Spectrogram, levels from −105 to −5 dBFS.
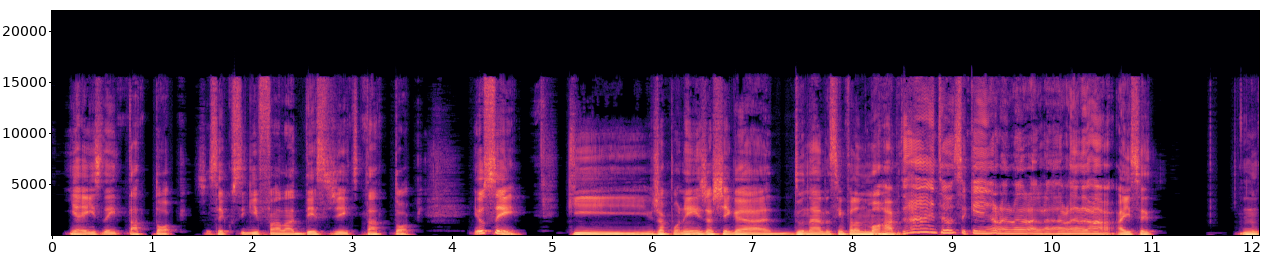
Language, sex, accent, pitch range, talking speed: Portuguese, male, Brazilian, 90-130 Hz, 170 wpm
